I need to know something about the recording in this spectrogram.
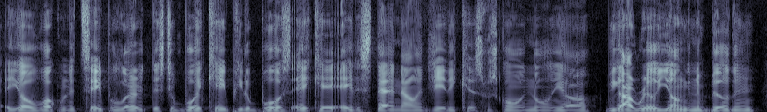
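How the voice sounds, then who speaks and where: Male host, lowish smooth voice, casual slangy hip-hop interview. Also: fairly even intonation, brisk, few pauses, a little mellow. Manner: loose slangy questions, says "bro" a lot.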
